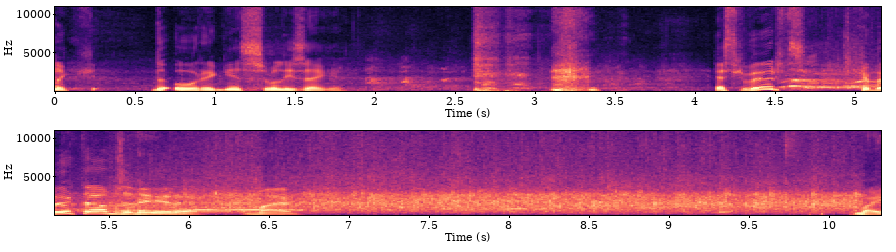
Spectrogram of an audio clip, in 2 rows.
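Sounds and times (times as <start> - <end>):
speech: 0.0 - 2.7, 4.1 - 6.8, 10.2 - 10.3
laughter: 1.9 - 3.9
audience applause: 4.6 - 10.3.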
